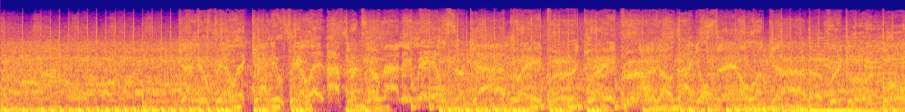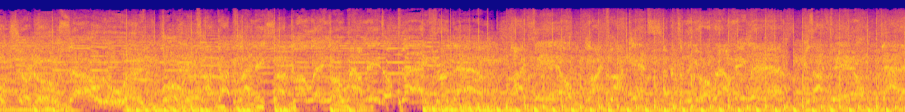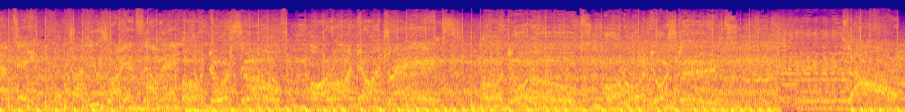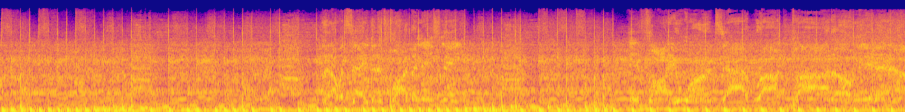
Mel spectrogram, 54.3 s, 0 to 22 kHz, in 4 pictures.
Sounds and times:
Music: 0.0 - 54.3.

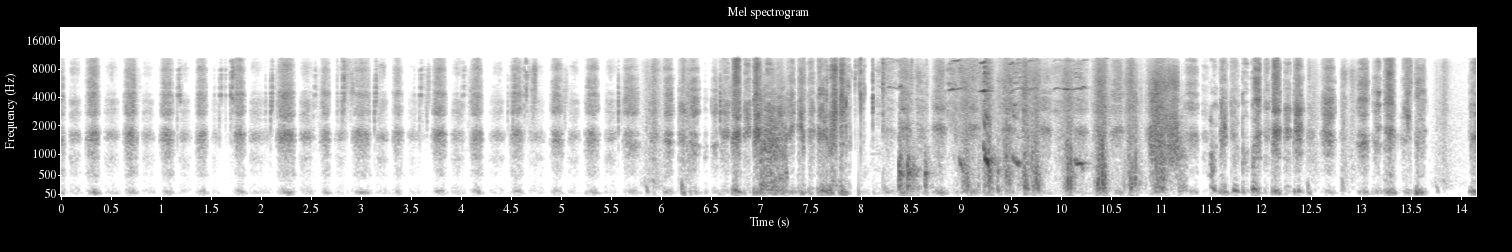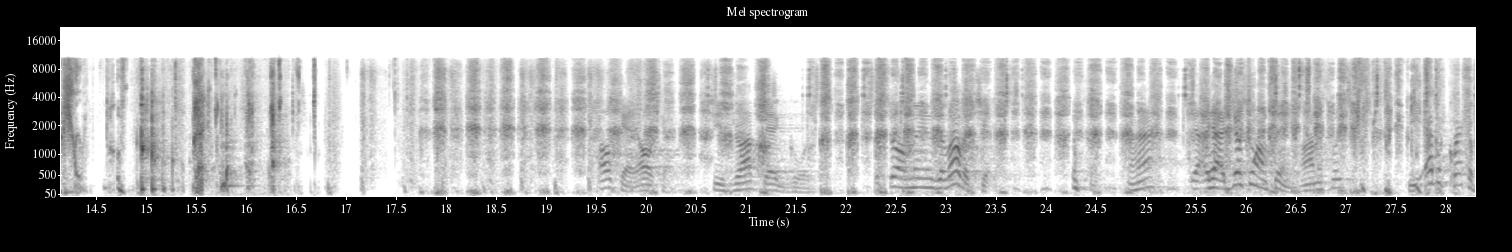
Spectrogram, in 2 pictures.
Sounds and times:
Whimper (dog): 8.2 - 11.3
Yip: 8.3 - 10.4.

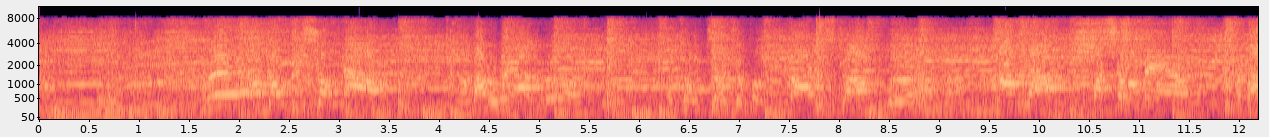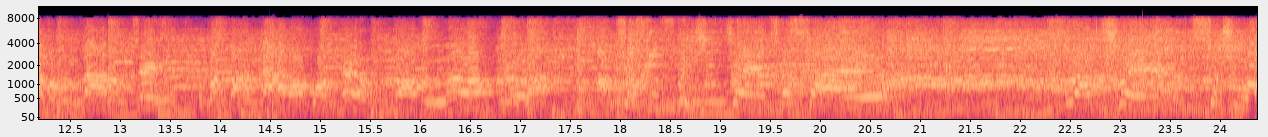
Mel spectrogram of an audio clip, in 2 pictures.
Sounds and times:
Grunge: 0.0 - 24.3
Heavy metal: 0.0 - 24.3
Progressive rock: 0.0 - 24.3
Punk rock: 0.0 - 24.3
Rock and roll: 0.0 - 24.3.

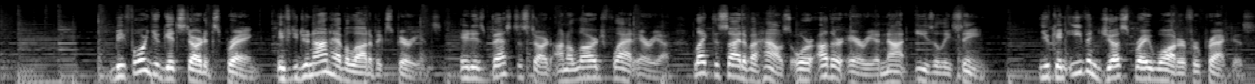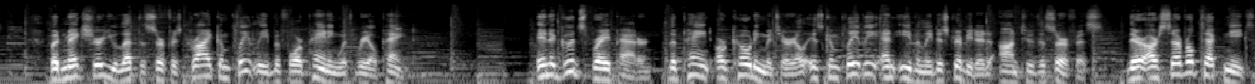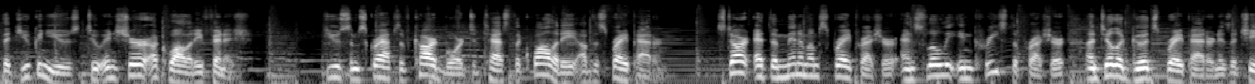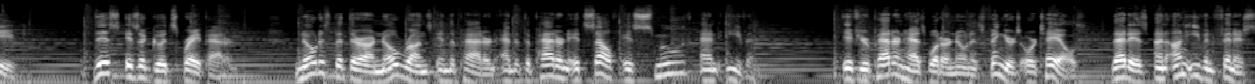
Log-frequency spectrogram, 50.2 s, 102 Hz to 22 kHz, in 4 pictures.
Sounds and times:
Music: 0.0 - 50.2
Speech: 1.1 - 16.7, 17.9 - 27.6, 28.3 - 31.7, 32.3 - 37.9, 38.6 - 40.0, 40.6 - 45.3, 46.1 - 50.2.

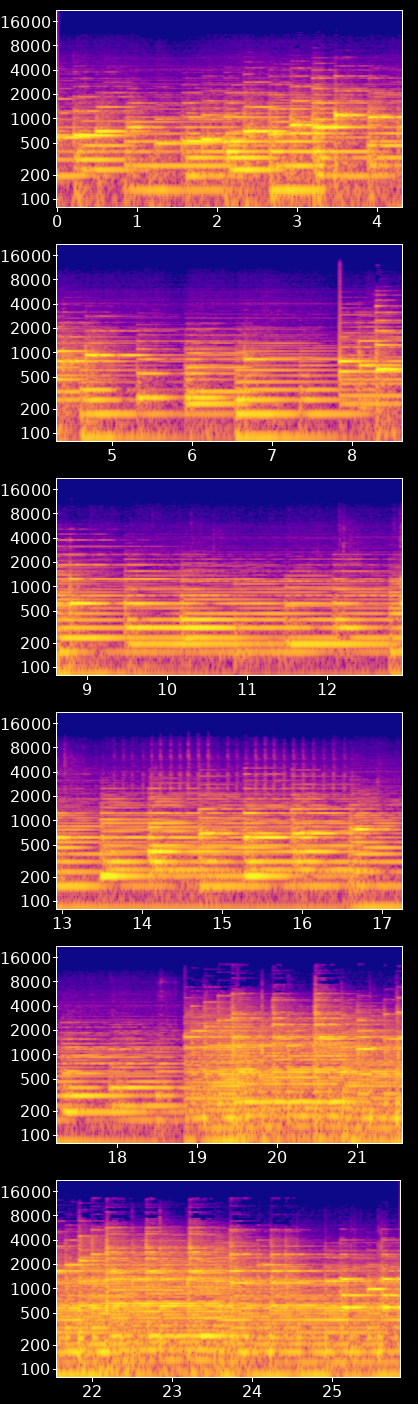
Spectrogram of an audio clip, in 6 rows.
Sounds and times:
Classical music: 0.0 - 25.8
Piano: 0.0 - 25.8.

